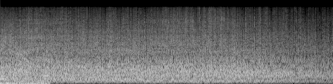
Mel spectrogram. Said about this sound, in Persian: این صدای قررش موشک سایوز TMA 9 است.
